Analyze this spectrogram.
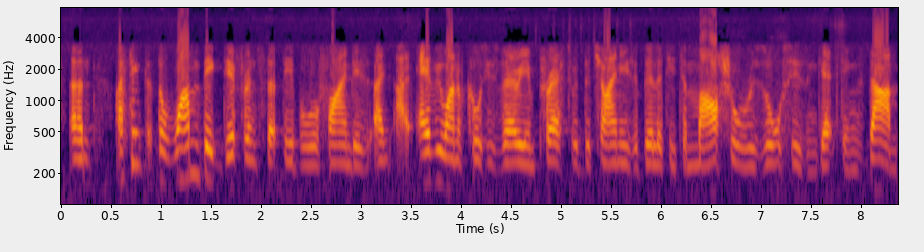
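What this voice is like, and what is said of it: British London accent. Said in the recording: “I hear your accent. It sounds, I'm going to guess, British. ... I'm originally a Londoner.”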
